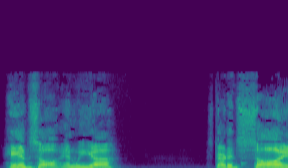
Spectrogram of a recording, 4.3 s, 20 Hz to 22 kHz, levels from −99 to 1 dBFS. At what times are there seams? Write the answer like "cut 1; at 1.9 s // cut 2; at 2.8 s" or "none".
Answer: none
